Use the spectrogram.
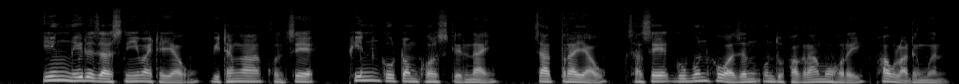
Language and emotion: Bodo, neutral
